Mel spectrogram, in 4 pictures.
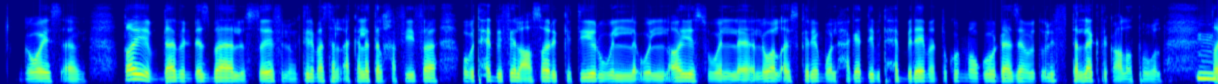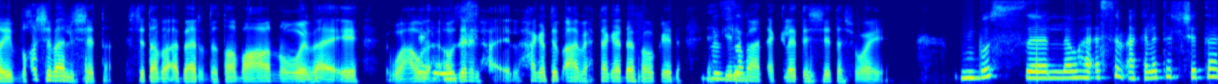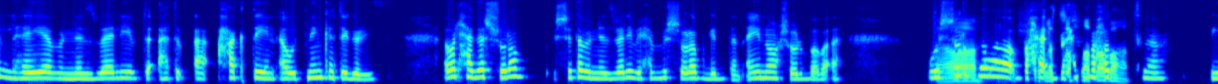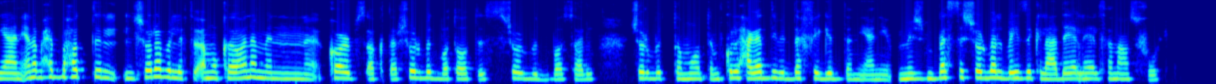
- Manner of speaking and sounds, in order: tapping; in English: "والice"; in English: "الice cream"; other noise; in English: "categories"; in English: "carbs"; in English: "الbasic"
- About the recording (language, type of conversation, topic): Arabic, podcast, بتحس إن أكلك بيختلف من فصل للتاني؟ وإزاي؟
